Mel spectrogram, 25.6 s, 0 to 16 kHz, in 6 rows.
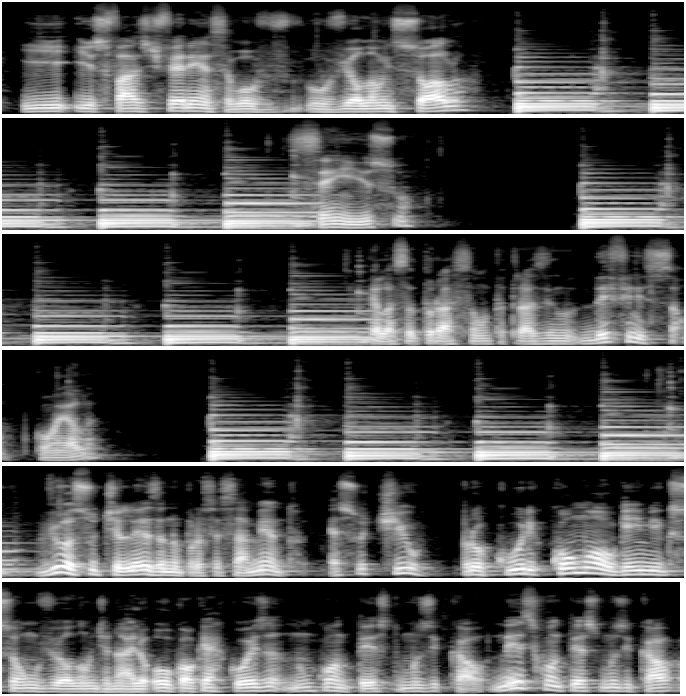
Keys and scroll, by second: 0.2 c, 2.4 shift+space, 6.0 space, 10.6 space, 13.1 space.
